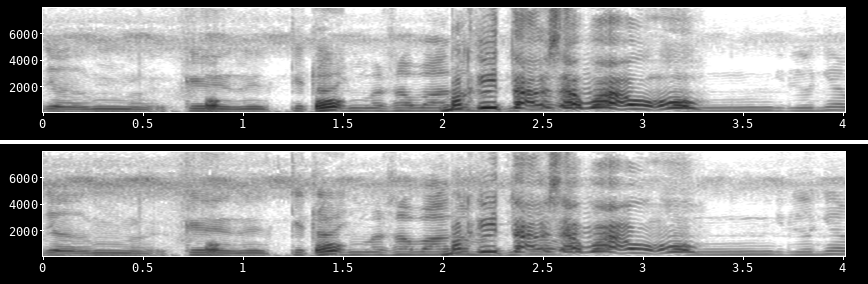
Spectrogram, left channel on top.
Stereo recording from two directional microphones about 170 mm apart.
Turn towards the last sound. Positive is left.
turn(degrees=-10)  # may be behind; listen again after turning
